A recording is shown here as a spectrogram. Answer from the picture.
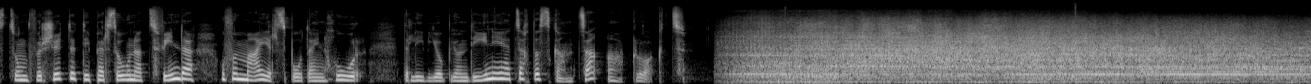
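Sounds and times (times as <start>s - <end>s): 
speech: 0.0s - 7.7s
army helicopter landing: 7.2s - 13.1s.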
